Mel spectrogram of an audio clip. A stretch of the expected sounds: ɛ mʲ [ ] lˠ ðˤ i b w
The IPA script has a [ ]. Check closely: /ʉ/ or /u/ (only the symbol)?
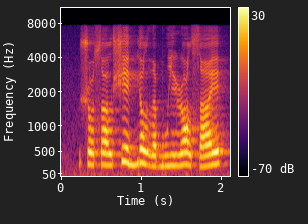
ʉ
